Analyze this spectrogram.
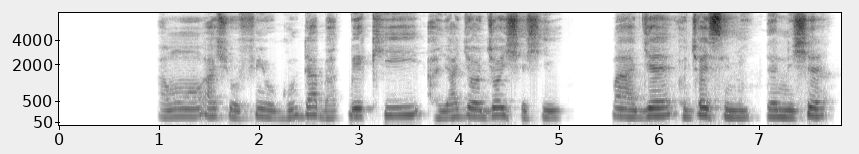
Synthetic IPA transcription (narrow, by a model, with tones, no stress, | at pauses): a˨w̃ɔ̃˧a˧ʃo˨fĩ˧o˨ɡũ˨˦da˦˨ba˨˦k͡pe˦kʰi˦a˦˨ja˨˦d͡ʒɔ˦ɔ˧d͡ʒɔ˦i˦˨ʃɛ˨ʃe˧ | mãː˦˧d͡ʒɛ˦ɔ˧d͡ʒɔ˦i˦˨sĩ˨mĩ˧lɛ˦nĩ˧˦ʃɛ˦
